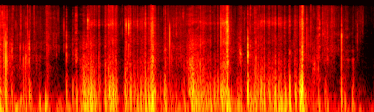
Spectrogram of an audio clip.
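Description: A metal blade shaves thin layers off a solid blue oval soap bar, carving it with repeated strokes. Each cut gives a dry, crisp tearing and crumbling scrape, with a few sharper bright cracks standing out over a dense low rumble of short, quickly fading strokes.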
